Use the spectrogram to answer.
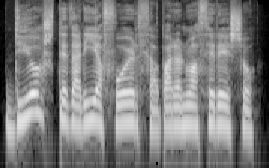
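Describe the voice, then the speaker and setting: A woman's voice: fairly low pitch, moderate pace, darkish tone, dry recording, clean studio sound, lightly acted. A woman voicing a stern, stubborn middle-aged male priest in a read-aloud story, speaking firmly and solemnly. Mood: serious.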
